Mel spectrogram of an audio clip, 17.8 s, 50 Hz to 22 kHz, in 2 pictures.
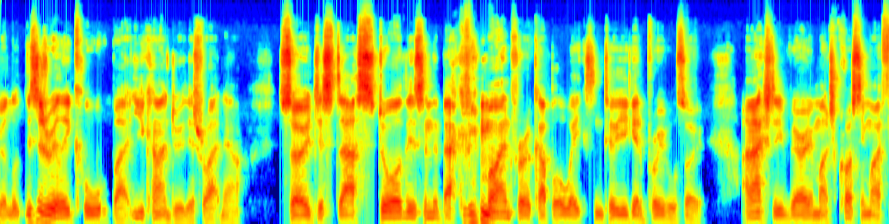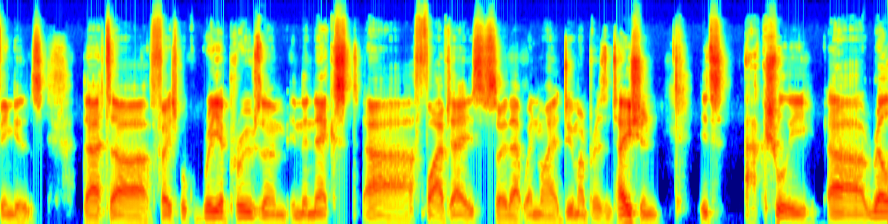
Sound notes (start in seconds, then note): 4.2 laughs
